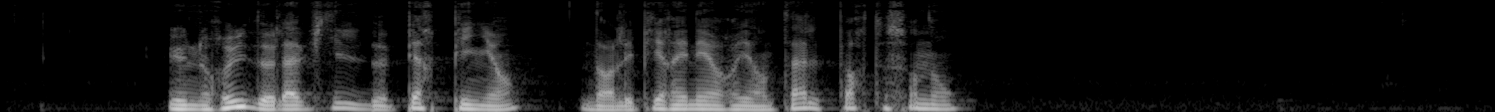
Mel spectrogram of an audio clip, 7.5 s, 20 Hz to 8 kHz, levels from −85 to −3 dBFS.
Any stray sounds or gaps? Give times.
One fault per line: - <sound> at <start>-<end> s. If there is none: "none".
none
